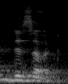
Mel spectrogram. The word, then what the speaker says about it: dessert: is pronounced as desert and double s is pronounced as dessert so guys keep learning keep watching bye-bye for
